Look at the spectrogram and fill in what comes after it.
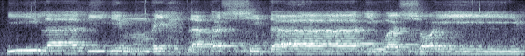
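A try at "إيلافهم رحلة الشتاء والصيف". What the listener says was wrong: Laisa syaw. So itu sama makhrajnya di sa. Tadi antum itu Abu masuknya itu di huruf makhrajnya di tengah lidah. Sya salah ya, bukan syaif tapi so. Sa so sa so. Was-sayf, bilang was-sayf.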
